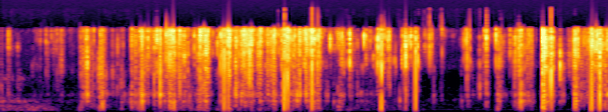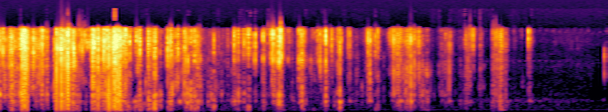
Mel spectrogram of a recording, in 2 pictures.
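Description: A Yu-Gi-Oh! Legendary Duelists booster pack's foil wrapper crinkling and being torn open by hand. It is a dense run of sharp crackles that starts about a second in and dies away about a second before the end.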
